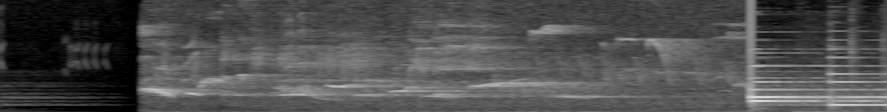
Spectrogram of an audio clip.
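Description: Silence for a moment, then birds chirping over a low outdoor background noise. Near the end a sudden struck musical note rings on, starting background music.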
